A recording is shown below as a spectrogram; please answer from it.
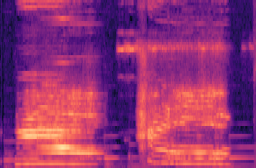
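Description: A pet cat gives two drawn-out, whiny meows close by, one after another with a short gap, loud and clear with no talking.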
